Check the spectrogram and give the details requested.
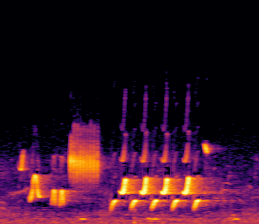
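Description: A common nightingale's song phrase: a few varied notes and a buzzy trill, then a rapid series of five rich, sharply rising whistled notes.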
